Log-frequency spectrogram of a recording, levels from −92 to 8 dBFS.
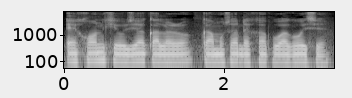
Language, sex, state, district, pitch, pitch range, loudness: Assamese, male, Assam, Sonitpur, 100 Hz, 100-105 Hz, -16 LUFS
